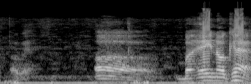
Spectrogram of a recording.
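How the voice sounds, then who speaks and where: A man talks with audible room echo and music in the background. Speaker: streamer reacting to videos. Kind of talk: casual livestream commentary. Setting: livestream at home with TV audio. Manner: loud.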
